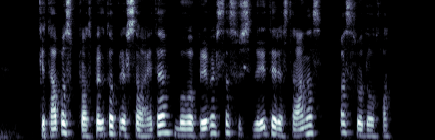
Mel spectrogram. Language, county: Lithuanian, Vilnius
